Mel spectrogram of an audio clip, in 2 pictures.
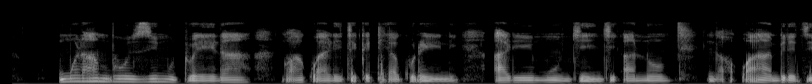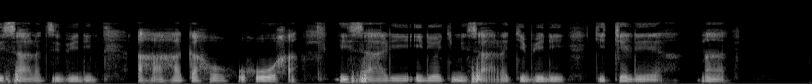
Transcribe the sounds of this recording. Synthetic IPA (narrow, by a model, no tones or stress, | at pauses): umulaːmbuzimutwe̞laŋɡa̰wakwaːlit͡se̞katiaɡuɾinialimuːɲd͡ʒiːɲd͡ʒiʔano̞ŋɡa̰wa̰aːmbile̞t͡sisalat͡siβiliaxa̰xakaxo̞xuxuxaisaliʔːlijo̞cimisa̰lʔa̰ciβilicice̞le̞a | naβi̥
